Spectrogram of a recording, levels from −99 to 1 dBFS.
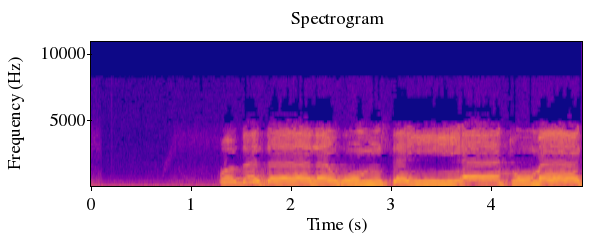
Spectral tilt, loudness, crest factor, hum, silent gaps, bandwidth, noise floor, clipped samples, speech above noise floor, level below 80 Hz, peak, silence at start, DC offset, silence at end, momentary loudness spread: -7.5 dB/octave; -24 LUFS; 12 dB; none; none; 5.2 kHz; -53 dBFS; under 0.1%; 30 dB; -50 dBFS; -12 dBFS; 0 s; under 0.1%; 0 s; 4 LU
